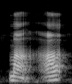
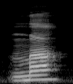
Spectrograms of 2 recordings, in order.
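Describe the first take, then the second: First: The pitch dips and then rises. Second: The pitch stays high and level. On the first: It means horse. "definitely horse" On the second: It means mother. "so first tone, ma means mother"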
